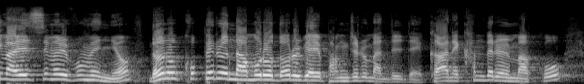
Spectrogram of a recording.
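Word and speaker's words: כֹּפֶר: 코페르. 이제 진짜 난이도 높은 건데, 칠하다가 히브리어 뭐라고요? 카타르요? 카파르. 그러니까 이 말씀을 보면요, 너는 코페르 나무로 너를 위하여 방주를 만들되 그 안에 칸들을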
